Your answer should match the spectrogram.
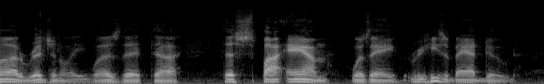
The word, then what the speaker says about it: Spa-am: Otherwise known as Spa-am. Spa-am, yeah. Spa-am. See, I mispronounced it.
